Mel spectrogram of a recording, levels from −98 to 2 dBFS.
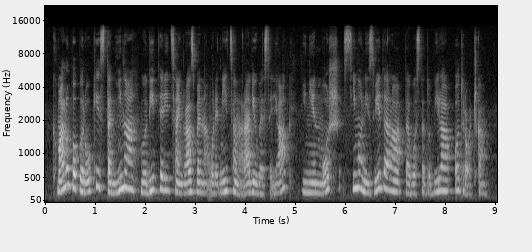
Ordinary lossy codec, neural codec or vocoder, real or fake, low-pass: none; none; real; 14.4 kHz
